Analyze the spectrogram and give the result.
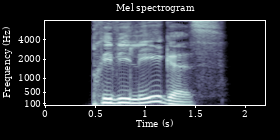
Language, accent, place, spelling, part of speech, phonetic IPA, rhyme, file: German, Germany, Berlin, Privileges, noun, [ˌpʁiviˈleːɡəs], -eːɡəs, De-Privileges.ogg
- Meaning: genitive singular of Privileg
